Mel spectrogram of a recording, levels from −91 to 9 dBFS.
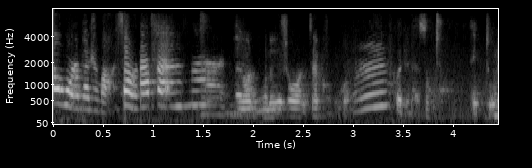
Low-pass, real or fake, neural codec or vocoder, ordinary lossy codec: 7.2 kHz; fake; codec, 16 kHz, 1 kbps, X-Codec, HuBERT features, trained on general audio; Opus, 32 kbps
